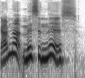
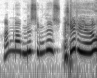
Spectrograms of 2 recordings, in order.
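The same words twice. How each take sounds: First: Said in the usual way. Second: A high, loud mock British accent on "I'm not missing this, Cheerio"; mock British lady. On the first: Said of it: "she was like". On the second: Judge's wife gushing about Liberace, in a mock British accent. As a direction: play a British lady, high-pitched and hammed-up.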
